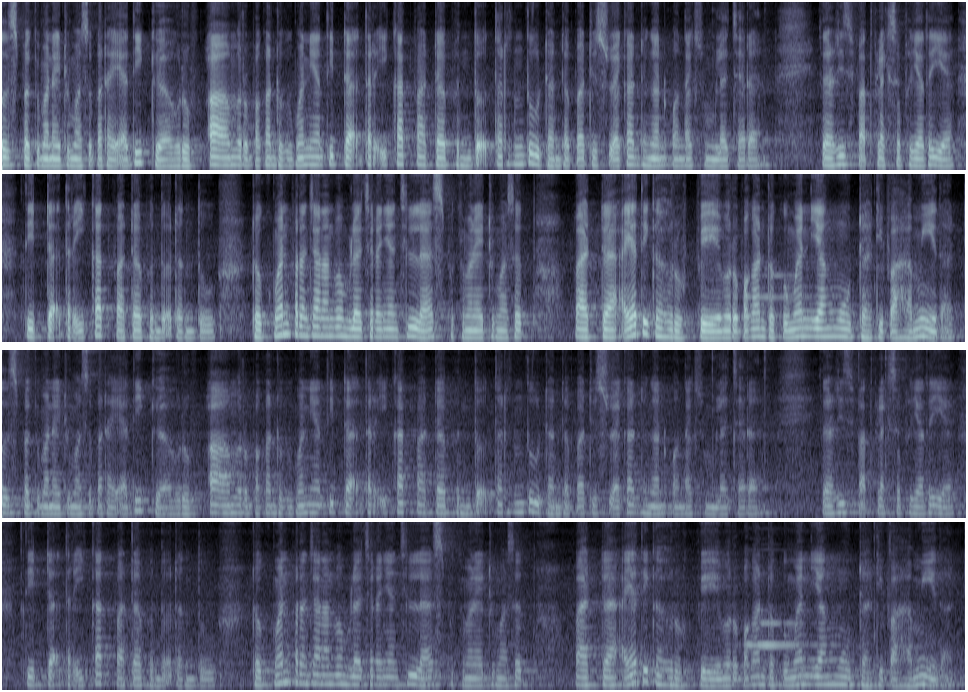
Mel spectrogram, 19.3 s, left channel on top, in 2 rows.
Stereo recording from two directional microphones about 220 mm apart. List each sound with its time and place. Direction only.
0.0 s speech: 40° left (ahead or behind)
